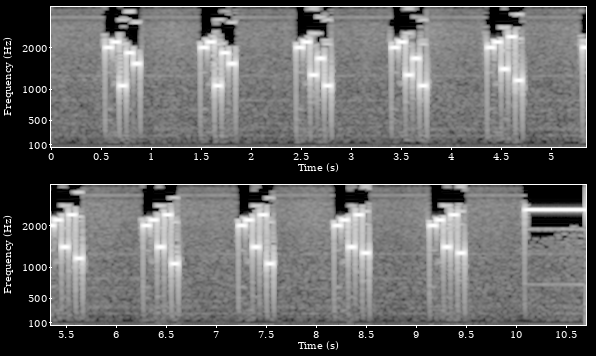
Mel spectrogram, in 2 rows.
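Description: Five-tone selective call (ZVEI), heard as quick runs of five tones, tones of about 70 ms. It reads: 89175 89175 89361 89361 89402 89402 89401 89401 89403 89403
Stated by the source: ZVEI five-tone call 89356 received on SDR.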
